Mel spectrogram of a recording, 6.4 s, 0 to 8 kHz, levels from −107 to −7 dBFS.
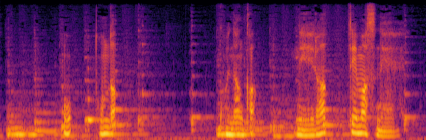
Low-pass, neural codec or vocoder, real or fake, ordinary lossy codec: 7.2 kHz; none; real; none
